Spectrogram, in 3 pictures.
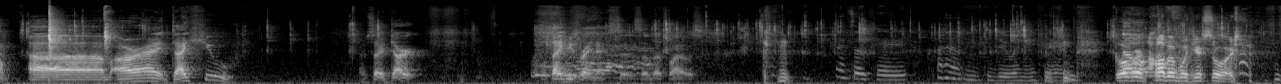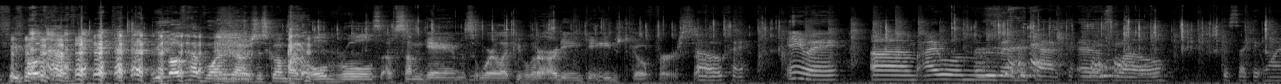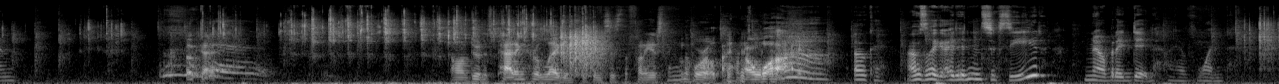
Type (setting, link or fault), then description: fault, sounds in the background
